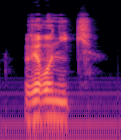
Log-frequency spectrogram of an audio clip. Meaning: a female given name, equivalent to English Veronica
- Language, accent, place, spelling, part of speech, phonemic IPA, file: French, France, Lyon, Véronique, proper noun, /ve.ʁɔ.nik/, LL-Q150 (fra)-Véronique.wav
